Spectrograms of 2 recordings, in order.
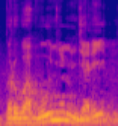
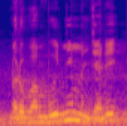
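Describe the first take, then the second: The two takes are said the same way.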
